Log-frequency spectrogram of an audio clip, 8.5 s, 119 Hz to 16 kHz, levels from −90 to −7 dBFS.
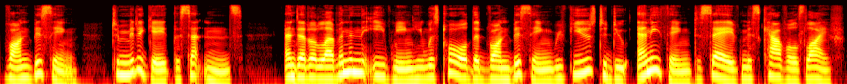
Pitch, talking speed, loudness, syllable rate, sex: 170 Hz, 190 wpm, -19 LUFS, 5.7 syllables/s, female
